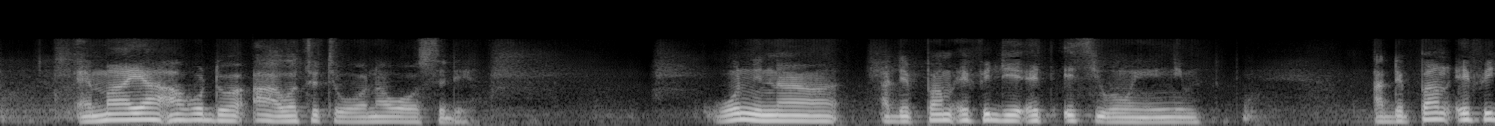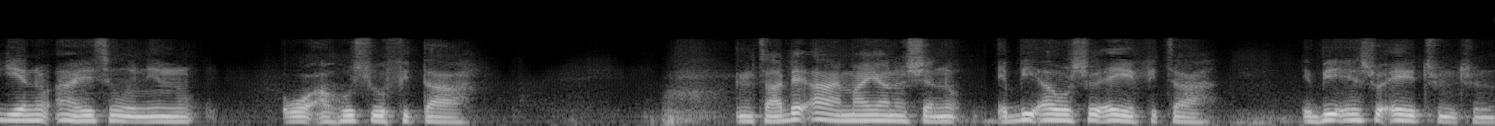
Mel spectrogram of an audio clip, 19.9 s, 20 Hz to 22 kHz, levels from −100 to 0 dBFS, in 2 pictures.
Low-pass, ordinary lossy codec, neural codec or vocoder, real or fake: 7.2 kHz; AAC, 48 kbps; codec, 16 kHz, 1 kbps, X-Codec, WavLM features, trained on Multilingual LibriSpeech; fake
